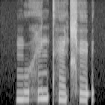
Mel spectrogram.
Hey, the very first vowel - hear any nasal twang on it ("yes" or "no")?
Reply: no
